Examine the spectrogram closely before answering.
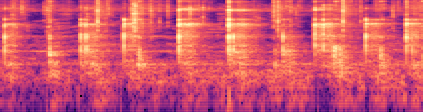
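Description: Pestle pounding in a stone mortar, about two strikes a second, each with a short clink, mashing grilled eggplant together with fish sauce and herbs.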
